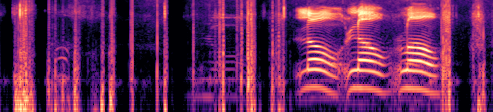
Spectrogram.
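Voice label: "low", spoken word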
